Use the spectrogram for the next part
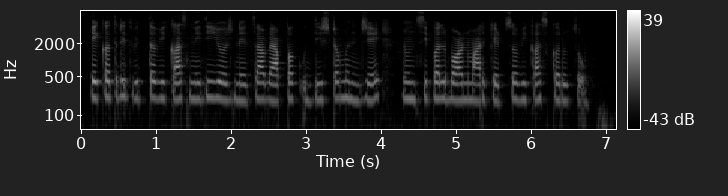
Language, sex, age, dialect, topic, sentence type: Marathi, female, 18-24, Southern Konkan, banking, statement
